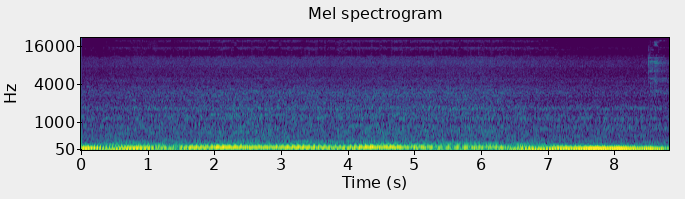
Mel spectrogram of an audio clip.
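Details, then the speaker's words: BMW X5 E53, M54 3.0i, after flexplate replacement: smooth, even low rumble held around 2000 rpm with no knock or rattle; former flexplate noise gone, normal running. "В общем, звука нет, что и требовалось, так сказать, доказать, устранить. и победить."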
